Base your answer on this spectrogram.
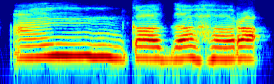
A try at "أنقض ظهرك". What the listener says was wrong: You keep joining these two words, but recite them separately, okay? أنقذ ظهرك. Can you say it like that?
